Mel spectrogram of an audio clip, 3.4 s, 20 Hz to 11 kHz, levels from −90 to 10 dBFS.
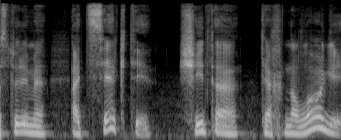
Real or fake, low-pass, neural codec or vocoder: real; 9.9 kHz; none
